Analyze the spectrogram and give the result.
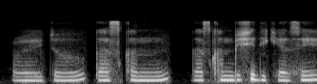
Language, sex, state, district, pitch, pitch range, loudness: Nagamese, female, Nagaland, Kohima, 195 Hz, 185-205 Hz, -17 LUFS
